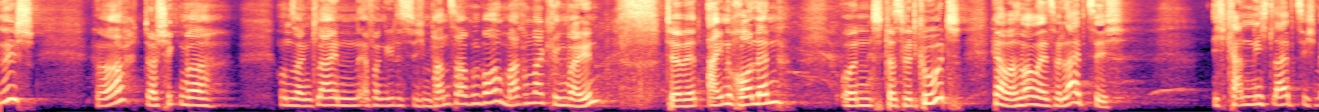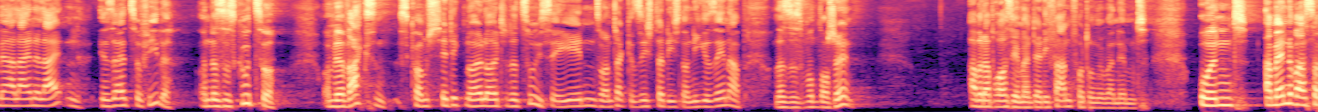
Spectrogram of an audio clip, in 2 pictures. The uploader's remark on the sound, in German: Zeal Church Dresden. Audiomitschnitt der Predigt.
